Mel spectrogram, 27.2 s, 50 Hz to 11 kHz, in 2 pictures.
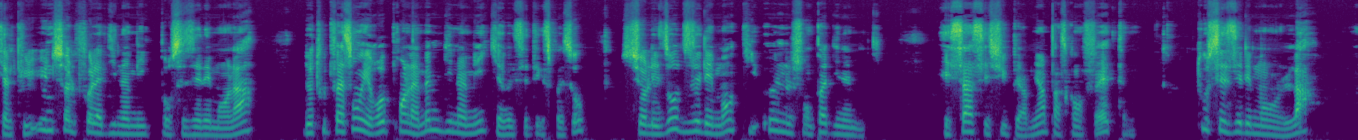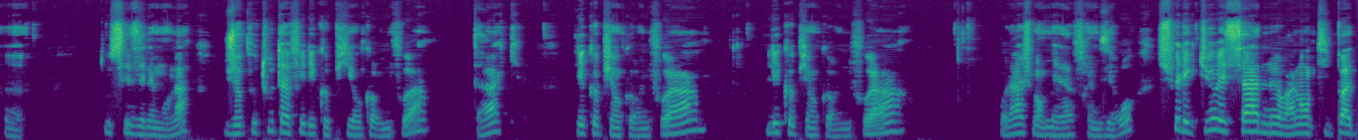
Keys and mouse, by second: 9.5 click, 11.5 ctrl+click, 13.7 click, 14.6 shift+click, 16.0 click, 17.4 ctrl+click, 19.9 ctrl+click, 22.1 ctrl+click, 23.7 click, 25.3 click.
